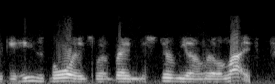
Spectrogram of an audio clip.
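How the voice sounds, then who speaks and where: Fairly quick speech with an American accent, dry and close with no echo. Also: man. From New York. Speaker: professional wrestler. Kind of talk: interview. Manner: animated.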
